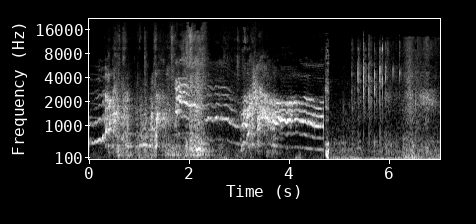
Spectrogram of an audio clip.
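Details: Domestic cat letting out loud, drawn-out yowling meows, several long wavering cries that rise and fall in pitch over about five seconds, then a sudden clatter and rustling noise.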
